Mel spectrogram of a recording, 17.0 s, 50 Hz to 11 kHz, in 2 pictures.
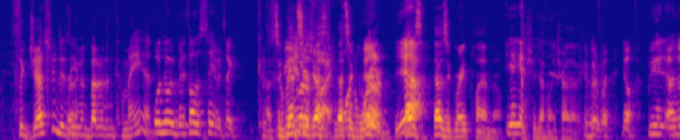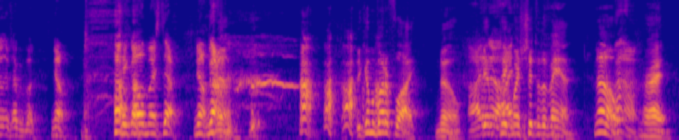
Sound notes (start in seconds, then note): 11.1 laughing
